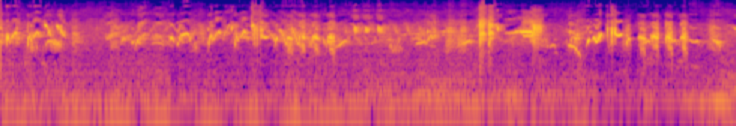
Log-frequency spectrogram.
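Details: Loud, long oriental magpie-robin song recorded as a tutor for other birds: a rich, rapid mix of whistles, trills and sharp repeated chirps, continuous across the whole stretch.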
